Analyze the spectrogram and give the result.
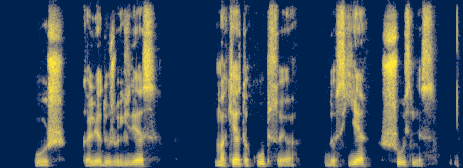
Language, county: Lithuanian, Vilnius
